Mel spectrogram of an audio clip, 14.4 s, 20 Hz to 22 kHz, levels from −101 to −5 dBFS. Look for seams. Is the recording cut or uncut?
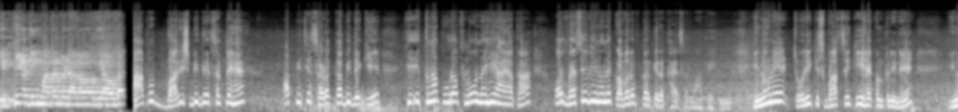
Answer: cut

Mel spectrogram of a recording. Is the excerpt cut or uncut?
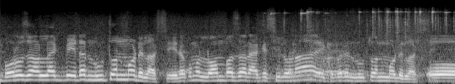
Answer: uncut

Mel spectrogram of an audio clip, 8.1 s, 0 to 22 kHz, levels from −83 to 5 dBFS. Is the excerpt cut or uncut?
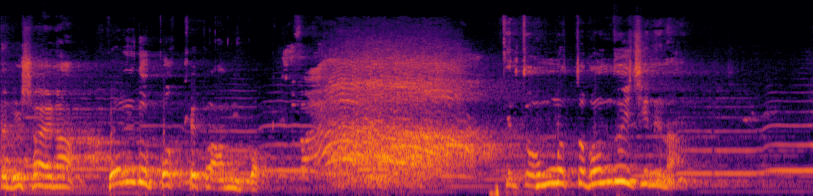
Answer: cut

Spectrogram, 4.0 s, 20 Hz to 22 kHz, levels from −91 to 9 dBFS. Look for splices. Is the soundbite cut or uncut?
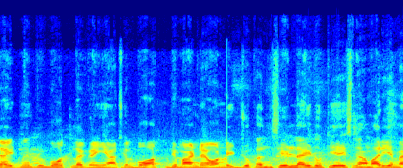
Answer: cut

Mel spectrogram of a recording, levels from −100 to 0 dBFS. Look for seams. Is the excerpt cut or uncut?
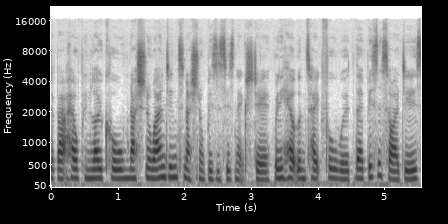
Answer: cut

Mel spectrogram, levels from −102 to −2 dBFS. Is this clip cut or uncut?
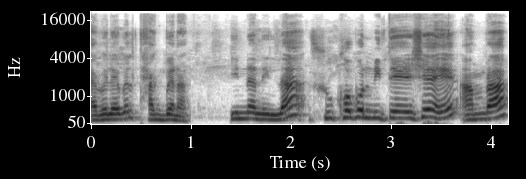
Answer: cut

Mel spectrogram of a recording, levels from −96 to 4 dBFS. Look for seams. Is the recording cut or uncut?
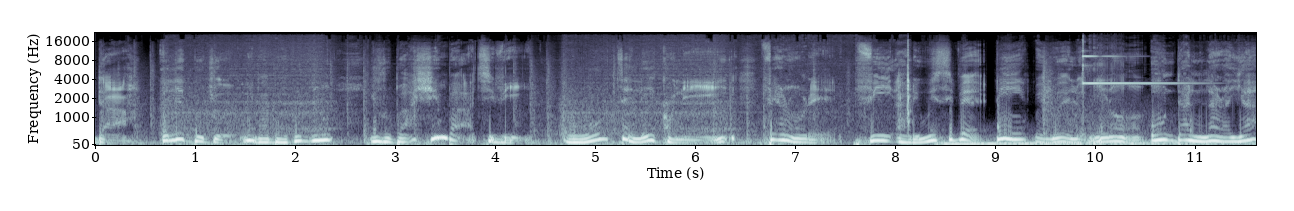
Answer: uncut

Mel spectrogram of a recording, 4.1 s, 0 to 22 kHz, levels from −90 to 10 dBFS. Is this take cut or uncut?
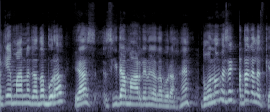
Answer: uncut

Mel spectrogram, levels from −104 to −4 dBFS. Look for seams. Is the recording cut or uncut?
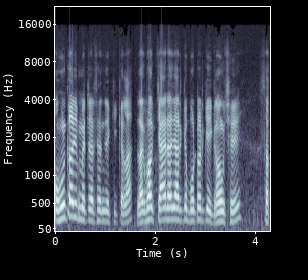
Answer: cut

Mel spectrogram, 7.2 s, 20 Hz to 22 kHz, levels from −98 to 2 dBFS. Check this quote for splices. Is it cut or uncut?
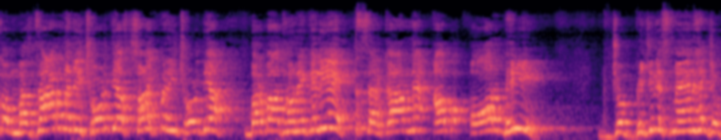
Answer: cut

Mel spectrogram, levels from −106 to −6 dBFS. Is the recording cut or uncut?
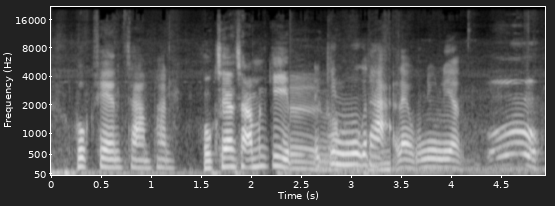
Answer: cut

